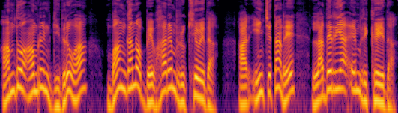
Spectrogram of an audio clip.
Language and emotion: Santali, disgusted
